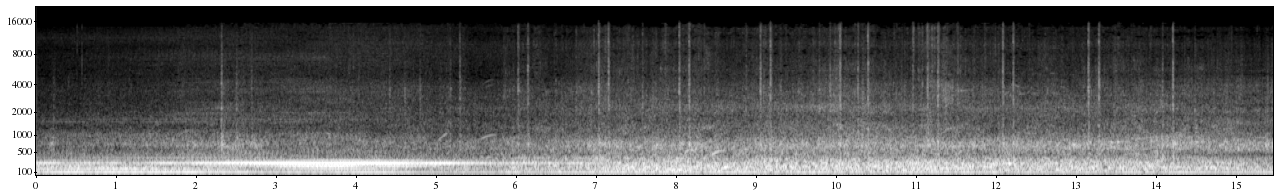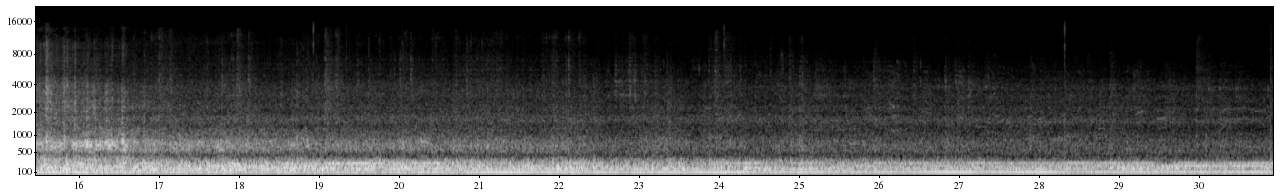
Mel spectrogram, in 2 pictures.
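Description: Diesel engine of the Alan Keef miniature railway locomotive "Densil" running at a steady note as it passes close, loudest a few seconds in. The carriages then rumble over the 10¼-inch gauge track, and the sound fades as the train moves away.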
